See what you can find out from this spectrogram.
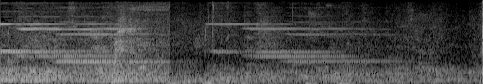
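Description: A parliament chamber bell rings continuously for about seven seconds before a vote on electing a deputy to the Latvian delegation of the Baltic Assembly, a steady, loud electric ring filling the hall, with a faint murmur of the room beneath it.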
